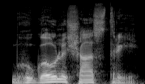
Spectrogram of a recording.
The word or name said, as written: भूगोल-शास्त्री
